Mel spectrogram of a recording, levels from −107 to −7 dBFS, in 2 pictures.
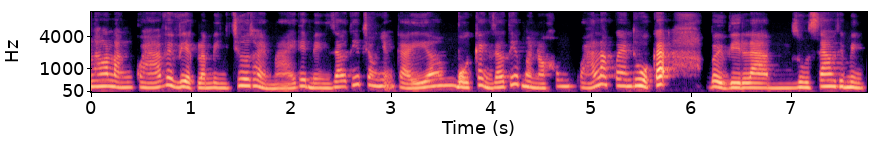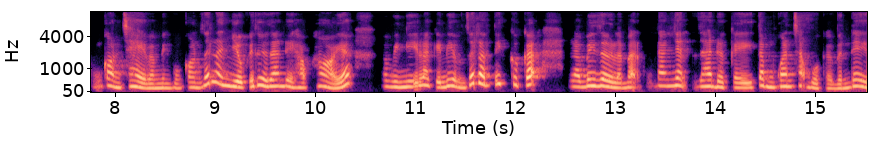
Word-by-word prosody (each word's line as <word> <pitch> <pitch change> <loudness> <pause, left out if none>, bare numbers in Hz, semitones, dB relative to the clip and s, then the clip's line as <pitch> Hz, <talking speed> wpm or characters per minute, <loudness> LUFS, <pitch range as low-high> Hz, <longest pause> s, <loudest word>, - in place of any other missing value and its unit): lo 255 +1 +2
lắng 215 -4 -1
quá 215 0 -3
về 305 +4 0
việc 225 -3 0
là 195 - +1
mình 195 0 -2
chưa 285 +8 +1
thoải 250 -7 -1
mái 170 +2 -4
để 270 - -1
mình 190 -2 -2
giao 235 +4 -1
tiếp 330 - -4
trong 320 -5 -3
những 265 -1 -5
cái 195 -1 -1 0.3
bối 215 -2 +3
cảnh 260 -11 -1
giao 215 +2 0
tiếp 345 +2 -2
mà 250 - +1
nó 190 -3 -1
không 260 +3 -6
quá 210 +3 -4
là 345 - +1
quen 275 -2 -1
thuộc 275 -3 +4
á. 330 +1 +7 0.4
Bởi 235 -3 +2
vì 205 0 +3
là, 200 -1 +1 0.2
dù 210 +2 0
sao 260 +5 +1
thì 245 - +1
mình 215 -3 +1
cũng 240 +4 -17
còn 275 -6 +2
trẻ, 235 -5 +2
và 185 - 0
mình 185 0 -1
cũng 185 -1 -7
còn 215 -1 -3
rất 350 - +2
là 405 - +2
nhiều 260 -7 +4
cái 250 - 0
thời 290 -2 +3
gian 265 0 +3
để 255 -2 0
học 205 -1 -2
hỏi 255 -3 +2
á. 360 - +5 0.3
Và 250 - -7
mình 225 -1 +2
nghĩ 240 - +1
là 310 - +2
cái 215 - 0
điểm 255 -5 +1
rất 365 - +1
là 370 - +8
tích 370 0 0
cực 320 - -5
á, 325 - +6 0.3
là 240 -1 -1
bây 275 +4 +3
giờ 265 -4 +5
là 200 - +2
bạn 205 - -2
cũng - - -30
đang 275 -1 -2
nhận 295 -1 +2
ra 255 +2 +1
được 230 -3 0
cái 205 0 -1
tầm 235 -7 +1
quan 255 0 +3
trọng 275 -6 -4
của 190 - -1
cái 180 -1 -8
vấn 175 +3 -2
đề 255 +1 +1
235 Hz, 315 wpm, -24 LUFS, 205-270 Hz, 0.4 s, là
